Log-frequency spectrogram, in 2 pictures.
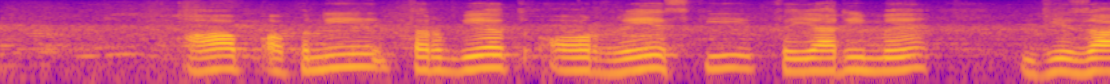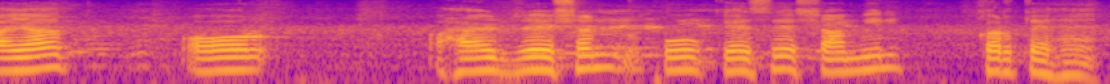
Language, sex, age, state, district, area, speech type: Urdu, male, 60+, Uttar Pradesh, Muzaffarnagar, urban, spontaneous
